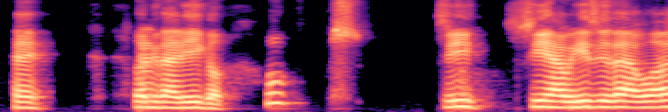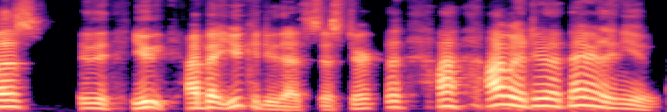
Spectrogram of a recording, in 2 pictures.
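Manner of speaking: lightly acted, plain-spoken movie characters; a touch of earnest sibling rivalry; basic film dialogue. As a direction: mimic simple English-dub banter. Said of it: "They just talk like this".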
